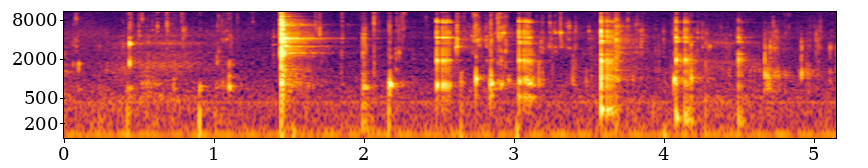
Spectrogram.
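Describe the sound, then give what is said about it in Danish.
A sharp clink of glass, then the rest of a Danevang Dunkel, a dark beer, glugs into a glass in uneven, bubbly bursts for a few seconds, with faint low hum underneath and no talking. “Men øh, lad os hælde resten af den op.”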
